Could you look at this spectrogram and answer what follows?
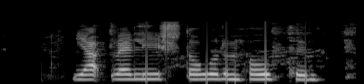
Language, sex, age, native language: Icelandic, female, 9, Icelandic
